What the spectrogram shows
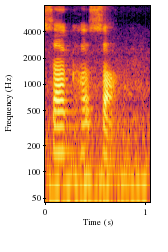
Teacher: अघोष जिसमें कोई गूंज नहीं होती है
